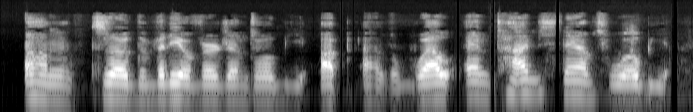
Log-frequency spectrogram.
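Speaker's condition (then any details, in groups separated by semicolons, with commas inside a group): Cerebral palsy; wheelchair user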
